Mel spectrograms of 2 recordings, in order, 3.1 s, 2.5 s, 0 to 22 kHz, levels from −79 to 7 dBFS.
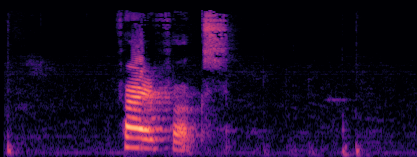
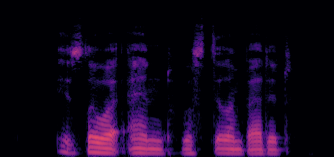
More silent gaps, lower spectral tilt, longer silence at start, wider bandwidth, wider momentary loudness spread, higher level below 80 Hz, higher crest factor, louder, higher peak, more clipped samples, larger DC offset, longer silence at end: neither; second, -1.5 dB/octave vs -5 dB/octave; first, 0.95 s vs 0.45 s; first, 17 kHz vs 14.5 kHz; about the same, 12 LU vs 10 LU; first, -60 dBFS vs -70 dBFS; about the same, 18 dB vs 18 dB; first, -15 LUFS vs -35 LUFS; first, -2 dBFS vs -18 dBFS; neither; neither; first, 1.45 s vs 0.35 s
